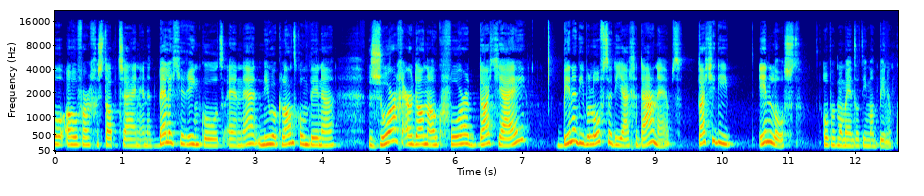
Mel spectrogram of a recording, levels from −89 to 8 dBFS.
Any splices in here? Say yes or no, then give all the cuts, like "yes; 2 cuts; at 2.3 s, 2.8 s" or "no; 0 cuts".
no; 0 cuts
